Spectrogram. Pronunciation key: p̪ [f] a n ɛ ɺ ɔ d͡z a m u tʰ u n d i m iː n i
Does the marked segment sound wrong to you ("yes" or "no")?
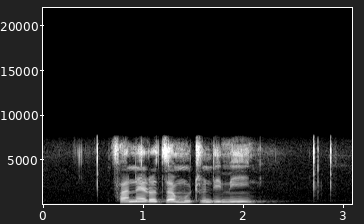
no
